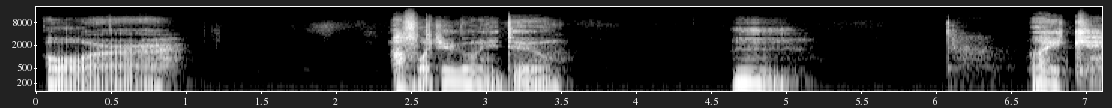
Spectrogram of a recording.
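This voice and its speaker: Man playing a gentle, gravelly, husky-voiced boyfriend. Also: low-pitched, exaggerated voice. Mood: gentle, sympathetic. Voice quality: soft, breathy, husky, often near a whisper. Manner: slow, hesitant, tender, with long pauses. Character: gentle, reassuring young boyfriend comforting his partner. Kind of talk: ASMR boyfriend roleplay, intimate and soothing.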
